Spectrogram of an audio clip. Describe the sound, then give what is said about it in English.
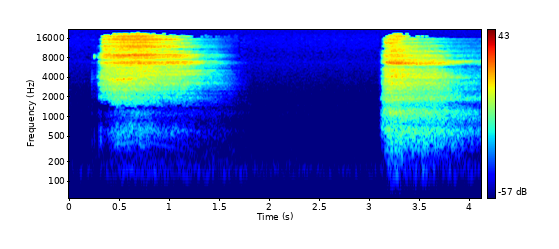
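Breathing in through the nose and out through the mouth: two long, airy hissing breaths, each rising quickly and fading slowly, separated by a stretch of near silence. “Breathe. In through the nose. Out through the mouth. Again.”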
